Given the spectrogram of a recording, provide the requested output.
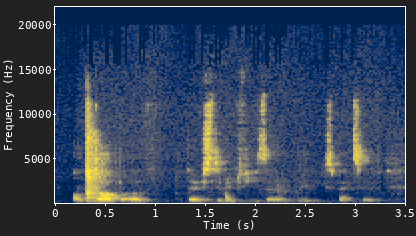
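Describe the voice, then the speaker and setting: In a French accent, the speaker keeps to a moderate speed. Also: man. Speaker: election candidate. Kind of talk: election debate. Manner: halting, many fillers.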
